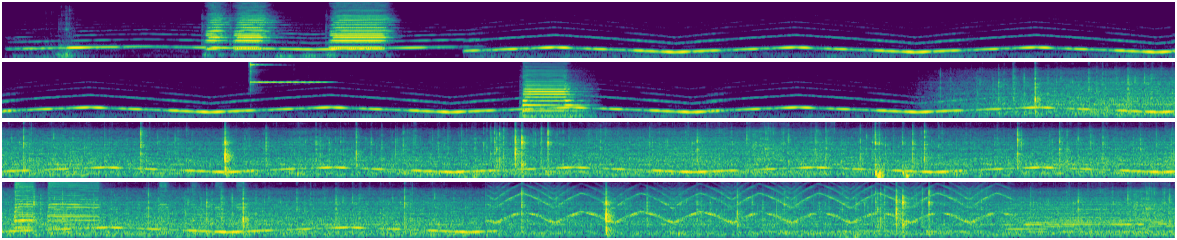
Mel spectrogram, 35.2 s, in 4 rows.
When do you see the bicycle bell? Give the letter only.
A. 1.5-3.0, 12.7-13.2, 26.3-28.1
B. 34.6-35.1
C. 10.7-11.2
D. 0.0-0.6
C.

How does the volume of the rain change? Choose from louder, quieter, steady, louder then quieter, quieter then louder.
steady.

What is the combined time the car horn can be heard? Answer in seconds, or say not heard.
4 s.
